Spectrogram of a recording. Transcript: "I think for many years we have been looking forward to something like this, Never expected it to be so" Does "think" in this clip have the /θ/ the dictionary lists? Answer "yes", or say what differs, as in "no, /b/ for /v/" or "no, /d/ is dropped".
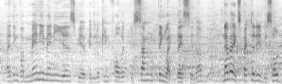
no, /t/ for /θ/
